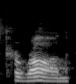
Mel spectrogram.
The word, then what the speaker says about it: Karan: name slightly wrong it's the emphasis is on the second syllable so his first name is Karan um so the more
